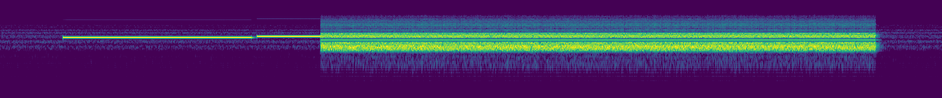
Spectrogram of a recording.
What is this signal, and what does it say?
Dial-up modem handshake (low-speed, two carriers), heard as two whistles, then hiss, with hum.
